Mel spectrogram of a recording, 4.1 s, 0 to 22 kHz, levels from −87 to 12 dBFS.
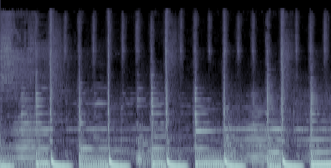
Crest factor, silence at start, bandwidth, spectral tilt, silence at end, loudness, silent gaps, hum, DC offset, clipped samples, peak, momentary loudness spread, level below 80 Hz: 12 dB; 0 s; 17.5 kHz; -5.5 dB/octave; 0 s; -24 LUFS; none; none; under 0.1%; under 0.1%; -10 dBFS; 5 LU; -24 dBFS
